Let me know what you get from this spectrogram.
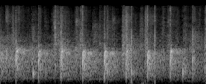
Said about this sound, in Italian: Beh, ma allora voglio tutto. un altro applauso. Voglio un altro applauso, signori.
